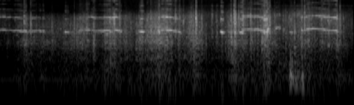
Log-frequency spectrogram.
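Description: A small child's unoiled three-wheeled tricycle squeaks continuously in the village of Snopovo, thin high-pitched plaintive whines rising and falling in uneven bursts over a faint rattling patter, with no voices.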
